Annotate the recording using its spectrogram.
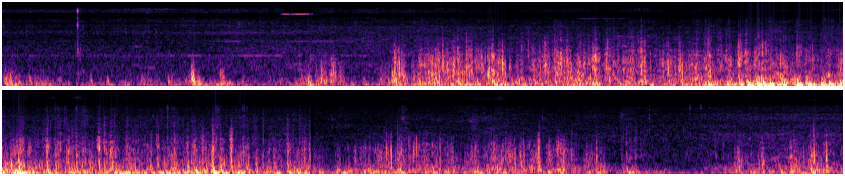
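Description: Street traffic going by, with wind buffeting the microphone; loudest around the middle.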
